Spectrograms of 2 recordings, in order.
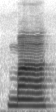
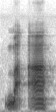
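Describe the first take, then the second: First: The pitch stays high and level throughout. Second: The pitch dips low, felt in the throat. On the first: "it's just a flat, high-pitched sound" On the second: "Third tone, more like guttural. You feel it in your throat"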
